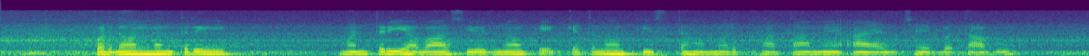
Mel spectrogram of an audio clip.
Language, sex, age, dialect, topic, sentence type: Maithili, male, 18-24, Angika, banking, question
